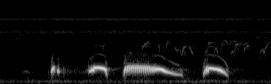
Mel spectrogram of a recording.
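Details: A spotted dove kept as a lure, cooing once in August. The phrase is a soft double tap, a rounded coo, a long coo that drops in pitch, and a final short coo. A low hum runs throughout.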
